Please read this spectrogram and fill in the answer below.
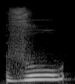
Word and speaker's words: vous: Notice also that the S on the end of nous, as well as the S on the end of vous, il, and elle, is silent because it is the final consonant on the end of a word.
